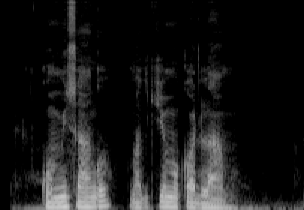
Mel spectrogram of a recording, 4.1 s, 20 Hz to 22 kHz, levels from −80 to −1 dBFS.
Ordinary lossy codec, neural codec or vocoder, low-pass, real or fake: none; none; none; real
